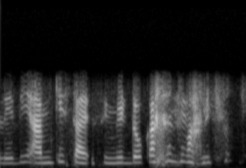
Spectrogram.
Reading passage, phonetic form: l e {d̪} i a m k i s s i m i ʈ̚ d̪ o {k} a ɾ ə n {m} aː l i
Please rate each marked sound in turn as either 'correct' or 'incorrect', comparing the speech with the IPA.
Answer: correct, correct, correct

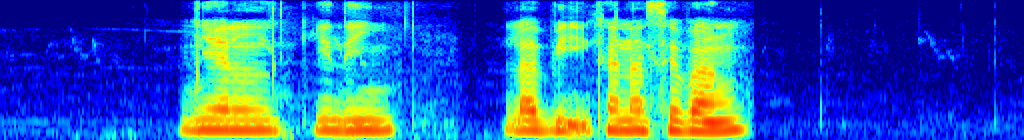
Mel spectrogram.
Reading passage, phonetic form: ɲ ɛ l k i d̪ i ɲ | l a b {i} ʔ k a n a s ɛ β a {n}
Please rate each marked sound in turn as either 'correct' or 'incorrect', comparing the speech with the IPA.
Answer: correct, incorrect: ŋ

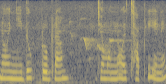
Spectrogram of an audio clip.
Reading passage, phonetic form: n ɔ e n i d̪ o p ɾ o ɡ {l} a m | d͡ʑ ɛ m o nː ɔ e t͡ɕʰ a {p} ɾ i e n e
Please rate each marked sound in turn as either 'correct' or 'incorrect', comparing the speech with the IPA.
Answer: incorrect: ɾ, correct

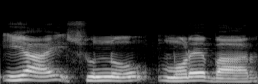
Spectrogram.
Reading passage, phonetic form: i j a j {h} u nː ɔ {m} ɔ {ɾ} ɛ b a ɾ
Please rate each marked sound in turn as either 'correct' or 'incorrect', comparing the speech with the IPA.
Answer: incorrect: s, correct, incorrect: ɽ

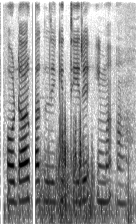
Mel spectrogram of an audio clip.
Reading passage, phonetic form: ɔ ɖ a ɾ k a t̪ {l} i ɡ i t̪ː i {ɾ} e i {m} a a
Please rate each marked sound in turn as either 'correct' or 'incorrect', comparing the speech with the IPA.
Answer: correct, correct, correct

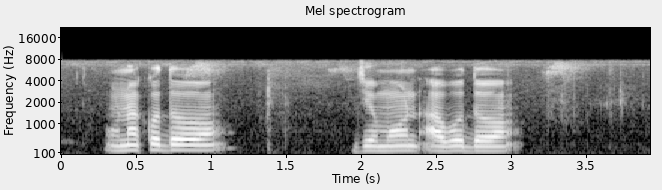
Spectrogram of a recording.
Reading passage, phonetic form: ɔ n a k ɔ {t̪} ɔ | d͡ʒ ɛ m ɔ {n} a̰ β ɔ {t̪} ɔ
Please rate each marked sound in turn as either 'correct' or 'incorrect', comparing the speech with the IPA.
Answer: incorrect: d̪, correct, incorrect: d̪

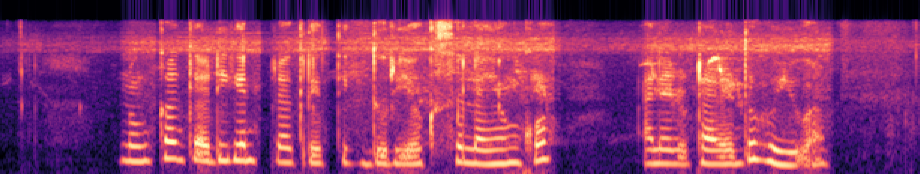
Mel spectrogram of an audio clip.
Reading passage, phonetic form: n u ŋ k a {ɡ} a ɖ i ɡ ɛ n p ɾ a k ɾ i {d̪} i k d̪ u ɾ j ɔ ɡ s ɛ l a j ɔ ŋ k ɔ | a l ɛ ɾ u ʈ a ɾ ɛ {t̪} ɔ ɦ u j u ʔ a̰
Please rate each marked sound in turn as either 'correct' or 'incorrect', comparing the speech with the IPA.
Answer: correct, incorrect: t̪, incorrect: d̪

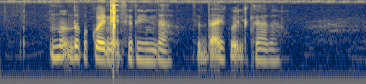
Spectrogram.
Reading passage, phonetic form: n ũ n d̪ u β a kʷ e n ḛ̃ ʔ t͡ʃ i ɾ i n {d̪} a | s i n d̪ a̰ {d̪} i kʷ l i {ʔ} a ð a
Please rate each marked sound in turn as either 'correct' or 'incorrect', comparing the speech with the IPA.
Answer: correct, incorrect: none, incorrect: k

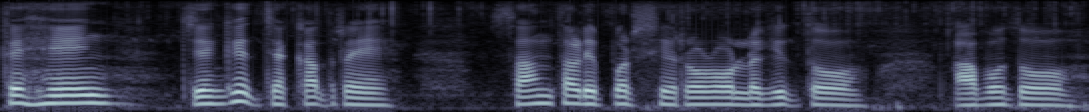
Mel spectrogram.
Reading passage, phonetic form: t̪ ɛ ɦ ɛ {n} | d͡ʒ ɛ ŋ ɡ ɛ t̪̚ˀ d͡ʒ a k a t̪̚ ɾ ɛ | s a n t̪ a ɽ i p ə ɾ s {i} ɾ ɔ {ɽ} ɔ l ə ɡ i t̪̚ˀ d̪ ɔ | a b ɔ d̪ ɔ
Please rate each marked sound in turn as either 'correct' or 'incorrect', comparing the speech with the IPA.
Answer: incorrect: ɲ, correct, correct

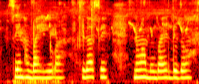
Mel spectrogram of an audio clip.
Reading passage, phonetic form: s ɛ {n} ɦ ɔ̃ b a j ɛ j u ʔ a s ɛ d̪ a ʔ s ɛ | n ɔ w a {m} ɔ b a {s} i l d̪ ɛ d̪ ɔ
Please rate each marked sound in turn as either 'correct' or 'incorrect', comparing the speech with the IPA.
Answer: correct, correct, incorrect: none

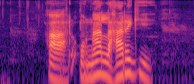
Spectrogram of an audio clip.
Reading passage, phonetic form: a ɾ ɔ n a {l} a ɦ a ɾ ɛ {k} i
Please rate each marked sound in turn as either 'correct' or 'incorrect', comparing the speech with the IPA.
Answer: correct, incorrect: ɡ

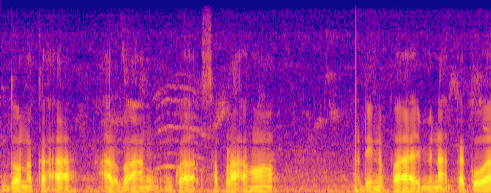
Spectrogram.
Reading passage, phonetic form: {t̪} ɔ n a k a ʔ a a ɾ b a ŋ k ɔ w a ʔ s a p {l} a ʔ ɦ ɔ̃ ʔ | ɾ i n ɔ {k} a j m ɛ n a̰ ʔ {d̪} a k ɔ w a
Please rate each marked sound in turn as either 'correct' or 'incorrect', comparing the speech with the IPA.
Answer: incorrect: d̪, incorrect: ɽ, incorrect: p, incorrect: t̪

